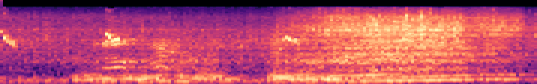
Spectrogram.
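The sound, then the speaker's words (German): A green motorcycle, which was speeding and was being pulled over by police, revs hard and accelerates away as the rider flees the traffic check, its pitch climbing through two quick gear pulls. The roar stays loud and steady with no voices. “Ein grünes Motorrad war oben zu schnell und soll hier unten von der Polizei rausgezogen werden.”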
